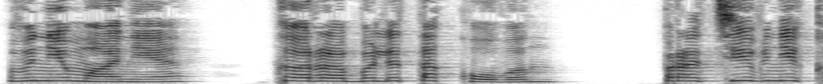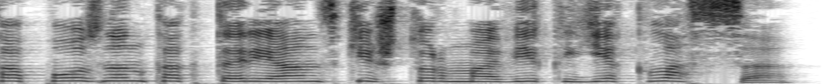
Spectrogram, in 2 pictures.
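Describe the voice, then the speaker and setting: A woman's voice: high-pitched, unhurried, voice pushed up. A woman voicing the formal computer aboard a spaceship, making clipped alert announcements in a science fiction audiobook. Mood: urgent alert.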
